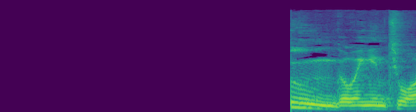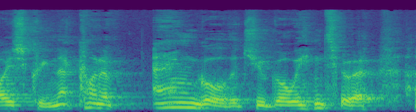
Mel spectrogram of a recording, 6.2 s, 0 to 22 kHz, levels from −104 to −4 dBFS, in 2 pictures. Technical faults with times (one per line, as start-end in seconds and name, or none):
0.00-2.18 audio dropout to silence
